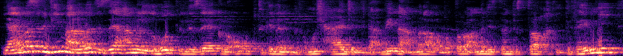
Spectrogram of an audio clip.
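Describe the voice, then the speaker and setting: A man plays an exasperated Egyptian teacher who lectures at great speed and mocks and threatens his student. His voice is mellow and fairly high for a man. It sounds distant in a strongly echoing room. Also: expressive, rapid-fire, lightly acted. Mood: lecturing. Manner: mocking, threatening, preachy. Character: exasperated, stick-wielding male teacher. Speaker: comic actor. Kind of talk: comedy sketch acting. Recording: echoey room, mic far off.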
